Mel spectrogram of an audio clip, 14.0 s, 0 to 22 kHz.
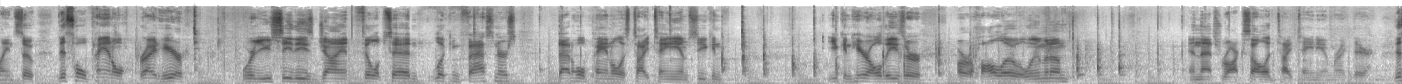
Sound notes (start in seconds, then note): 7.1 knocking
